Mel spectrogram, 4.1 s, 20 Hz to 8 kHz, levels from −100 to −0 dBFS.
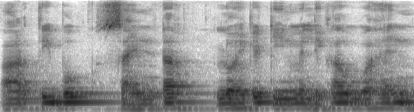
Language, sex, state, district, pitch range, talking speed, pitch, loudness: Hindi, male, Chhattisgarh, Raigarh, 90-100 Hz, 145 wpm, 95 Hz, -23 LUFS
